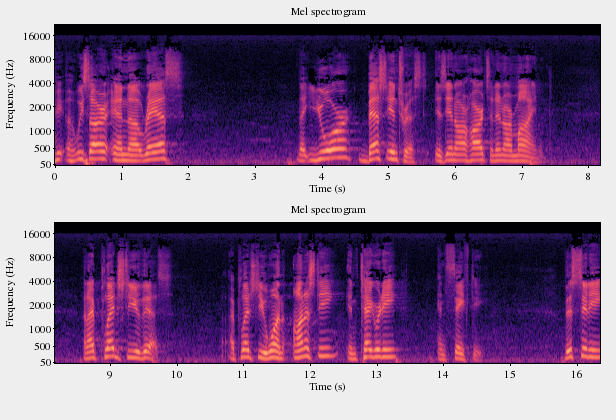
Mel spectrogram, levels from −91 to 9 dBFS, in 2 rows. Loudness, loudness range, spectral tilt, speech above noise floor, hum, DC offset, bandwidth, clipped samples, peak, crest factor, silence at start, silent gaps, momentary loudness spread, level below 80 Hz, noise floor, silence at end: -18 LUFS; 4 LU; -4.5 dB/octave; 33 dB; none; under 0.1%; 16.5 kHz; under 0.1%; 0 dBFS; 20 dB; 0 s; none; 14 LU; -50 dBFS; -51 dBFS; 0 s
